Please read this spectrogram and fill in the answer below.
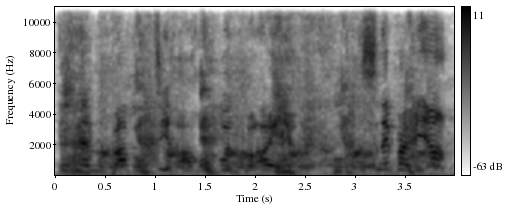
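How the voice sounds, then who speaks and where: A woman's voice: very high voice, measured pace, heavy background noise. A woman in a French cartoon dub playing a sensible, conscientious young schoolchild, earnest and reproving.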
